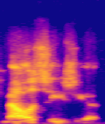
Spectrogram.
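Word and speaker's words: Malassezia: names of fungi fungi this is called it's pronounced malisthesia And it grows again in areas where there's a lot of oil.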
